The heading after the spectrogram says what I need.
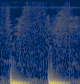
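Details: Two low, dull thumps heard by stethoscope at the aortic area, second right intercostal space parasternal, during a nursing cardiac auscultation exam: normal heart sounds.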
